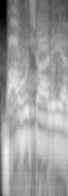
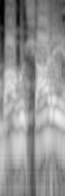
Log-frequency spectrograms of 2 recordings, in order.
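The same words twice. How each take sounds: First: The middle consonant is a plain s sound. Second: The middle consonant is an sh sound. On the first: The speaker calls it wrong. "ಚಿಕ್ಕ ಶಾ ಅಲ್ಲ" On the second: The speaker calls it right. "ದೊಡ್ಡ ಶಾ ಬರ್ಬೇಕಲ್ಲಿ ಪ್ರಾಚೀನ ಶಬ್ದ"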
